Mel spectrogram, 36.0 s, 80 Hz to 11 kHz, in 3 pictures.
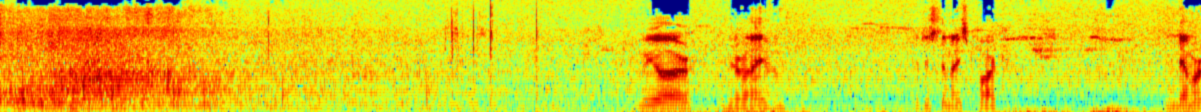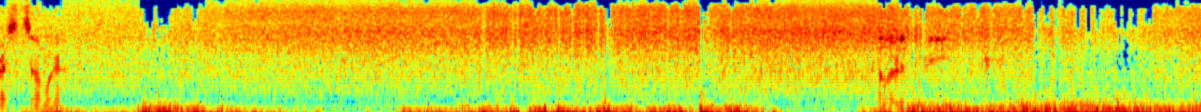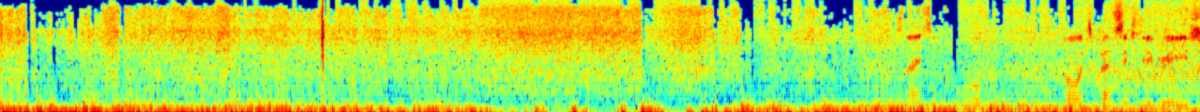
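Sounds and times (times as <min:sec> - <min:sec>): wind buffeting microphone: 0:00.0 - 0:36.0.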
